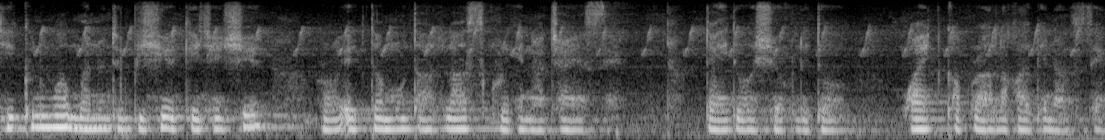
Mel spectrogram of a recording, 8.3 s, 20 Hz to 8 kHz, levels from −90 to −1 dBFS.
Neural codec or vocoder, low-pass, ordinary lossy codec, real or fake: none; none; none; real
